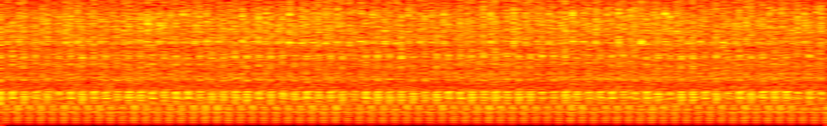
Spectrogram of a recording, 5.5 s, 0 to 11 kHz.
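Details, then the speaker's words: Homemade MET alcohol-flame atmospheric model engine, first run after 8–9 years on the shelf: steady fast clicking in time with the engine. The valve slide's return spring is too weak to open it fast enough, possibly limiting RPM. "I can hear that my slide though, that's what that clicking noise is. Spring's not strong enough to hold it back to open that up fast enough."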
